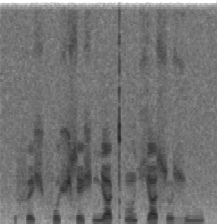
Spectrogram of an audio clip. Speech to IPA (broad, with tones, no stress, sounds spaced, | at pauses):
f ɛ˨ ʃ f o˦ ʃ ɬ e˦ ʃ ɲ a˦ kʼ õ˦ ç a˦ ɬ ʊ˨ ɮ u˨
